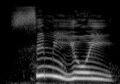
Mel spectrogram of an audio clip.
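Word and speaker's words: семьёй: So, if the ending is stressed, for example, simya, in simya the ending is stressed, the stress is on ya.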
